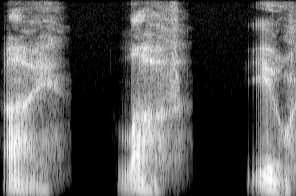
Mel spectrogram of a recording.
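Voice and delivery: low words with long gaps. A narrator's reading. Man declares love to his lover, word by word. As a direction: give each word its own beat. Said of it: "he said, a word for each stroke".

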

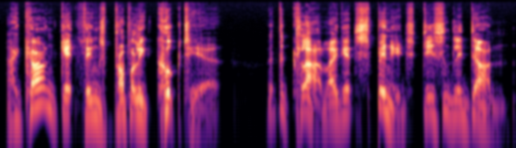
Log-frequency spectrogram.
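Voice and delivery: angrily. A narrator's reading. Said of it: "Swithin Forsyte said angrily".

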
